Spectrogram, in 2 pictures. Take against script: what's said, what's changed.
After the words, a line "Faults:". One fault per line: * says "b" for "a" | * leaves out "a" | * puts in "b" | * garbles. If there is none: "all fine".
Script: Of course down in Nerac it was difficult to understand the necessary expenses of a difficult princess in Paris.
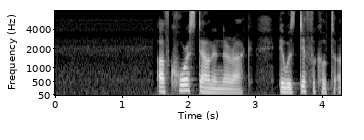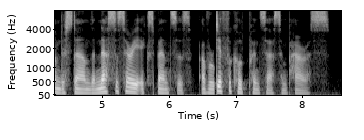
Of course down in Nerac it was difficult to understand the necessary expenses of a difficult princess in Paris.
Faults:
all fine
